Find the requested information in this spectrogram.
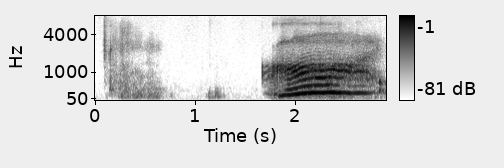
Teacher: ah is the most open vowel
